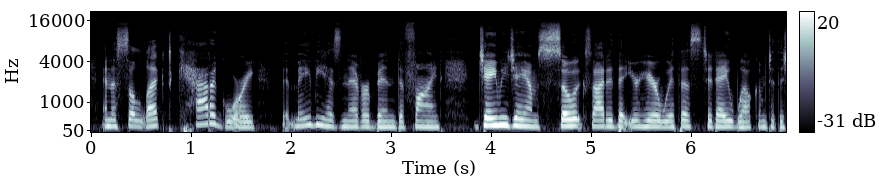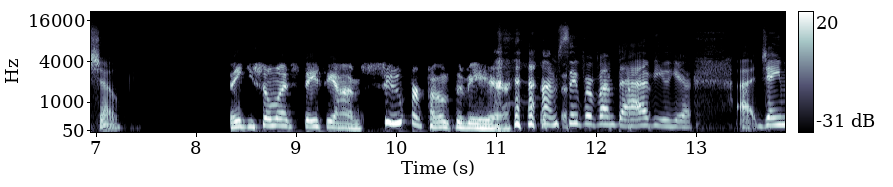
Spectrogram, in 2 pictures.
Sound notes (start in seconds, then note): 10.1 laughs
